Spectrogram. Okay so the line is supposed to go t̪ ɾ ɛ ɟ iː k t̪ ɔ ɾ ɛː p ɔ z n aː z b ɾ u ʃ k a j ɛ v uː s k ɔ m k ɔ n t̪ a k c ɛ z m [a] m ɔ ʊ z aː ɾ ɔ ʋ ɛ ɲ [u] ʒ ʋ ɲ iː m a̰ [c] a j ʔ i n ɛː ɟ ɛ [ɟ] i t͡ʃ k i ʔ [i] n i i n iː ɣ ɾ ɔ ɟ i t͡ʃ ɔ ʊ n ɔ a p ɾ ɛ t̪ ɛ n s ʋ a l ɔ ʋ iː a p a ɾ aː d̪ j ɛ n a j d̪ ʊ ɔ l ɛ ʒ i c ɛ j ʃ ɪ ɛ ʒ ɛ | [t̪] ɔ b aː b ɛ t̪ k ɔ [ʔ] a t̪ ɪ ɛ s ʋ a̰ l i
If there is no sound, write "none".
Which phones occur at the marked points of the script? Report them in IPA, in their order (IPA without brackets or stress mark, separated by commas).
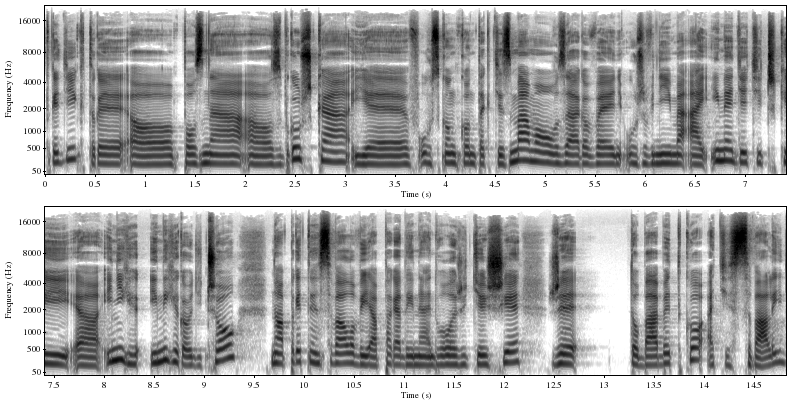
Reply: a, u, ʔ, c, i, t̪, ʔ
